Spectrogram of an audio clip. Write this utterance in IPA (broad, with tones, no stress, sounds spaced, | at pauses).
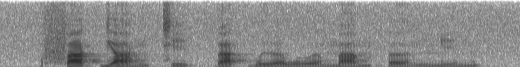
f a˦˥ k̚ j a˨˩˨ ŋ c i˨˩ p̚ ɗ a˦˥ k̚ w ɨ˨˩ ə̯ w u˨˩˨ ə̯ m a˧˥ m ʔ əː˨˩˦ n ɲ i˧ m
